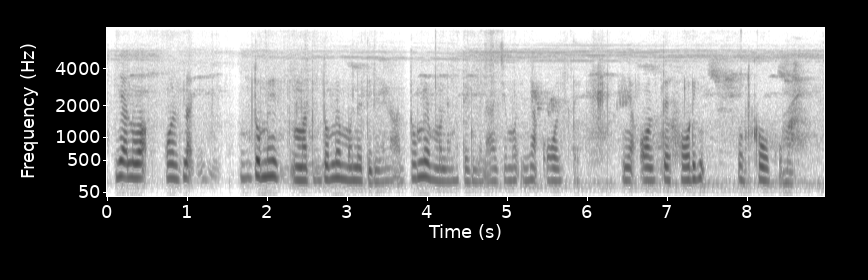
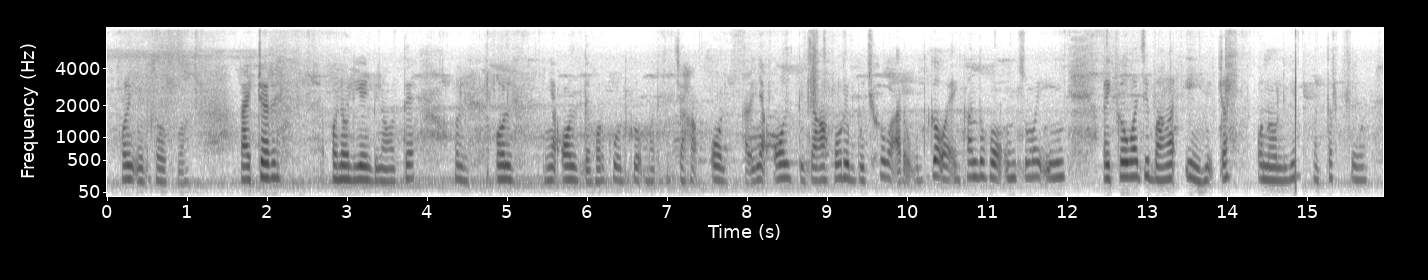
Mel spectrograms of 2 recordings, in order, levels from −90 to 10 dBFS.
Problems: none marked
